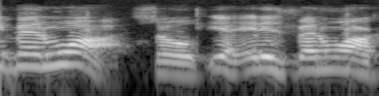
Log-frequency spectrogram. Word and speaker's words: Benoit: So, yeah, it is Benoit, correct? Yeah, Benoit is the French pronunciation of it.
